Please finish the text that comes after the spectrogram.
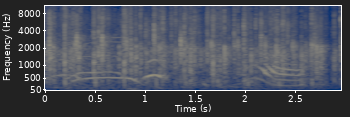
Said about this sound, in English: Please put your hands together for the amazing Natalie Morales.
